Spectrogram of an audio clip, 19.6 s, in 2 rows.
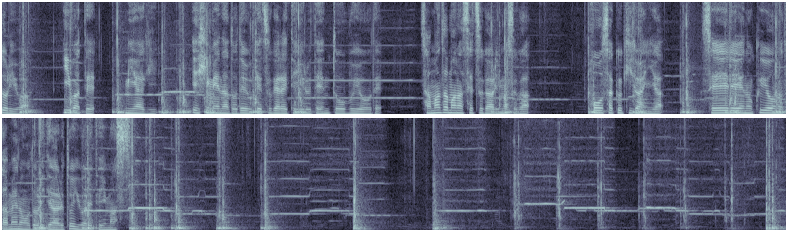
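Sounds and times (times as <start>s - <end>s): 
Shishi odori deer dance music: 0.0s - 6.6s, 7.4s - 12.9s
person narrating: 0.0s - 6.6s, 7.4s - 11.4s.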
